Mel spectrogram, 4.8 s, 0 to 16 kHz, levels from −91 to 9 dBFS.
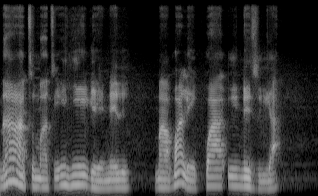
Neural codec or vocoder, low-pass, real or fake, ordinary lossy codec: codec, 44.1 kHz, 2.6 kbps, SNAC; 14.4 kHz; fake; none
